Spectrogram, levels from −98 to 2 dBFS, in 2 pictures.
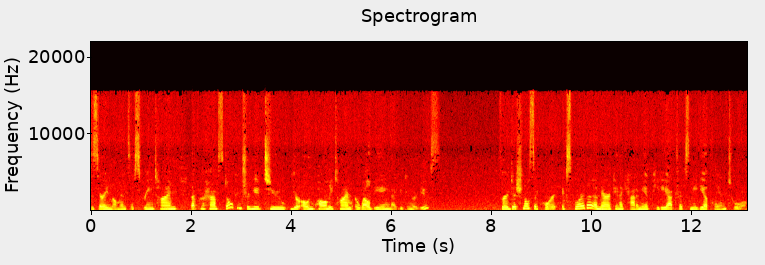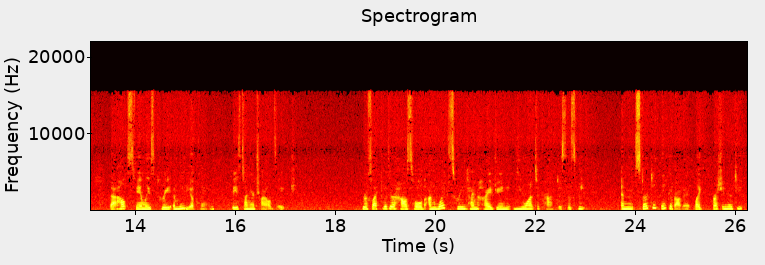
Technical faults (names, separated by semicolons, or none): noise suppressor artifacts; speech cut by the noise suppressor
